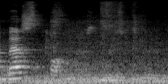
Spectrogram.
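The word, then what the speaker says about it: بصطة: Ya baskoh, jadi huruf sodo diganti menjadi huruf sin ya, jadi bacanya baskoh.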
